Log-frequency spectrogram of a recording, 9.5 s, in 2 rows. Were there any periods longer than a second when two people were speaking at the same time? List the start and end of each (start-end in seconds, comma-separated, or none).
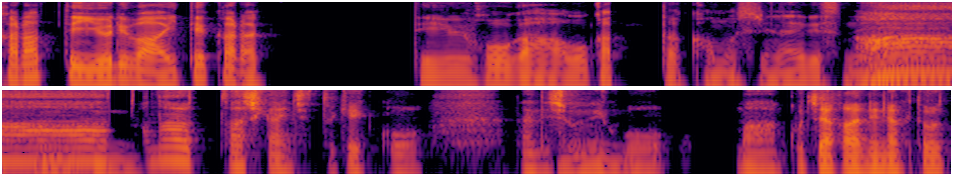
4.2-5.5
